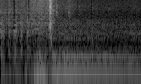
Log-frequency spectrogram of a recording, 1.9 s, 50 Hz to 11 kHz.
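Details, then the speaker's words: Used BMW E36 engine start while inspecting it for purchase: a quick crank catches at once and settles into a smooth, steady low idle, needle not bouncing, no misfire or rattle; normal engine start. "Make sure that there's no rough idle. So check the needle right here. Make sure it's not bouncing around."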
